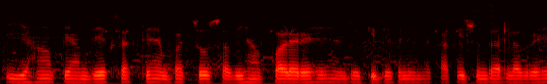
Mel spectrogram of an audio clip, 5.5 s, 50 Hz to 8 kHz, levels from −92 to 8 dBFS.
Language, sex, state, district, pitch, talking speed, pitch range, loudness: Hindi, male, Bihar, Supaul, 120 Hz, 220 wpm, 115-120 Hz, -51 LUFS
